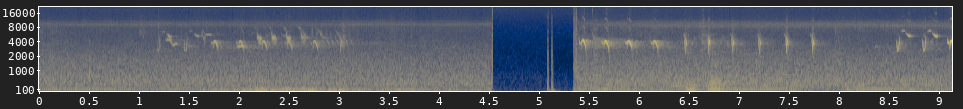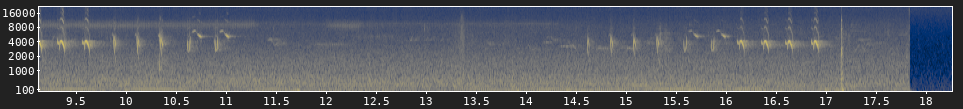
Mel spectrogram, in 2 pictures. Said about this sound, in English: Bird's right in the tree above the camp.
